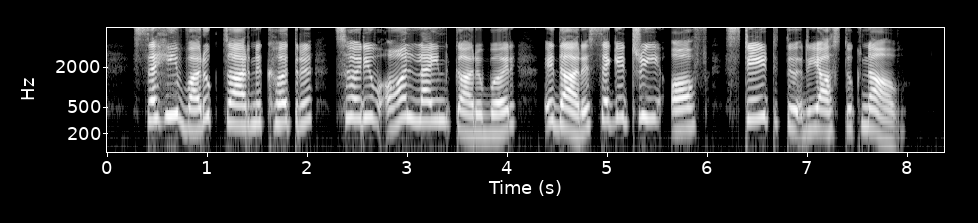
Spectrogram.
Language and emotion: Kashmiri, neutral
